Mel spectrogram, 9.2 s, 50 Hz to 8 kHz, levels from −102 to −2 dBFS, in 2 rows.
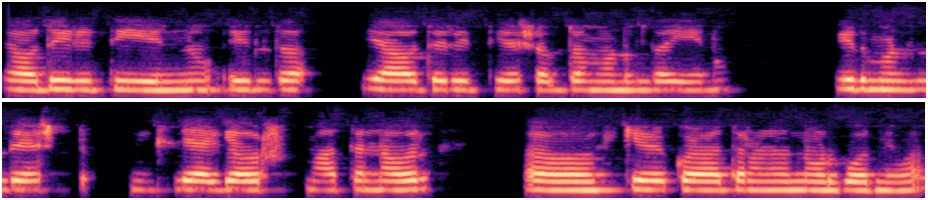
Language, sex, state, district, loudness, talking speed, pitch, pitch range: Kannada, female, Karnataka, Belgaum, -15 LUFS, 115 wpm, 235 Hz, 230-240 Hz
